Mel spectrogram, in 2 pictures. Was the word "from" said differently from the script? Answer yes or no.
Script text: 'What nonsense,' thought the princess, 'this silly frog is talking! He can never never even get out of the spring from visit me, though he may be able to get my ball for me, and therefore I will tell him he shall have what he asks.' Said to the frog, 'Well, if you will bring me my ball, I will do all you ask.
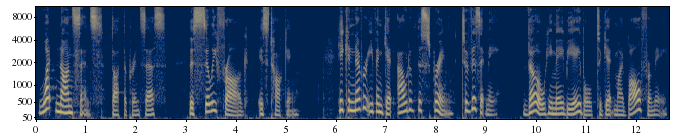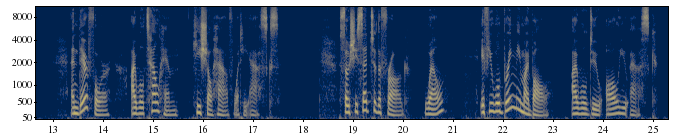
yes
